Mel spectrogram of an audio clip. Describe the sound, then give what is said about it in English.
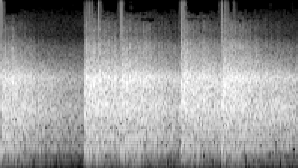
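Gunshots fired from behind in a dramatized Old West ambush among brush and boulders: a few sharp, loud cracks in quick succession over a continuous rushing noise bed, with no voices. “A shot came from behind us.”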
